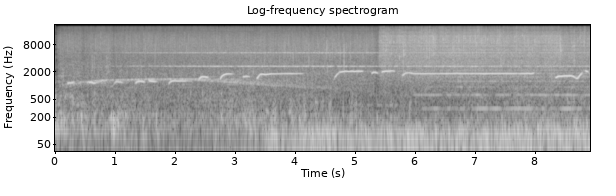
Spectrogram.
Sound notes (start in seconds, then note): 0.0 sirens wailing; 1.1 tense music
